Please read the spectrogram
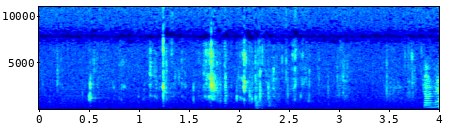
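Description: A pet crunching a piece of raw carrot: irregular crisp bites and chews.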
